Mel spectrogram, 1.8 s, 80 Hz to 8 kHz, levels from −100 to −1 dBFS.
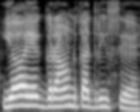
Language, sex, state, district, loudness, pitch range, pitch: Hindi, female, Jharkhand, Ranchi, -11 LUFS, 210-235 Hz, 220 Hz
